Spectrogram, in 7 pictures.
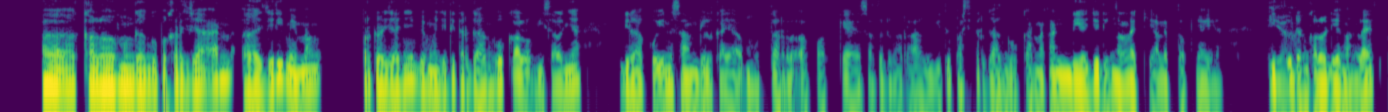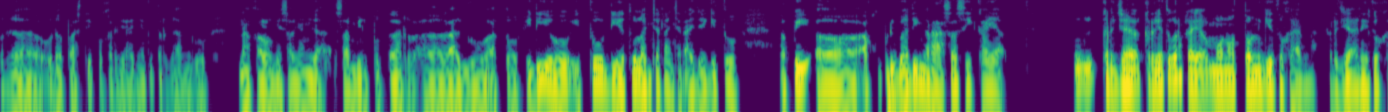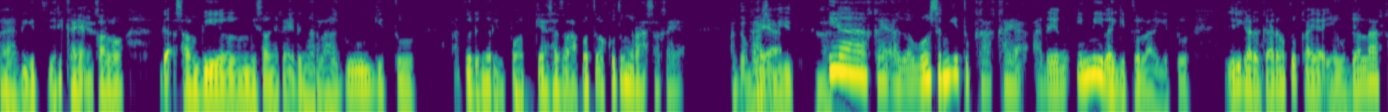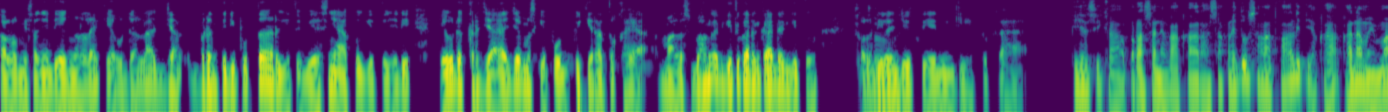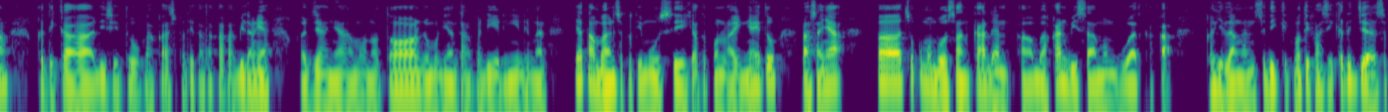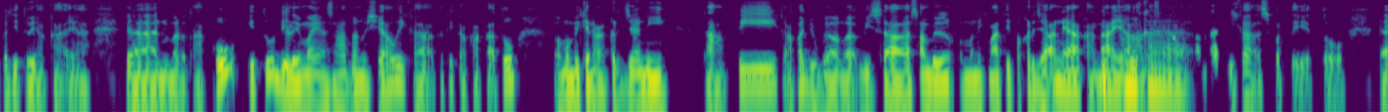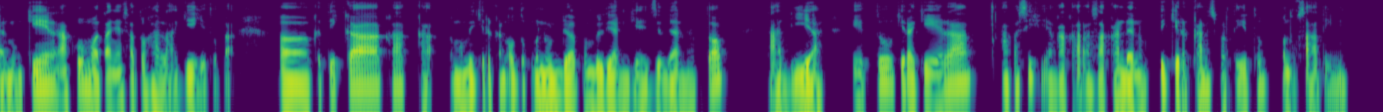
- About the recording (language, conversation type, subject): Indonesian, advice, Bagaimana menetapkan batas pengeluaran tanpa mengorbankan kebahagiaan dan kualitas hidup?
- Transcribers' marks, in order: in English: "podcast"; in English: "nge-lag"; in English: "nge-lag"; in English: "podcast"; unintelligible speech; in English: "nge-lag"; laughing while speaking: "males banget gitu, kadang-kadang gitu"; other background noise; tsk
